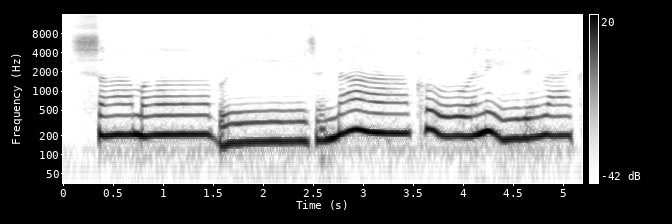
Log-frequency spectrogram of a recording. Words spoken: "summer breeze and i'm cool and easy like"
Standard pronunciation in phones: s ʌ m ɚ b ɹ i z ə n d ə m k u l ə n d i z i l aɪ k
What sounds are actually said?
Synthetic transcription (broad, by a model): s ʌ m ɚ b ɹ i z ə n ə k u l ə n i z i l aɪ k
